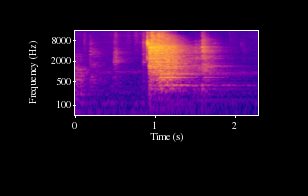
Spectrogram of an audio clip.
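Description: A screwdriver fumbled in the hand strikes the metal gear motor, making one sharp clack about a second in, followed by a short metallic ring that fades.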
